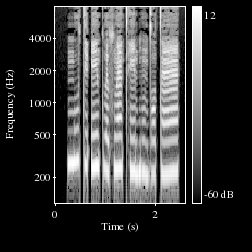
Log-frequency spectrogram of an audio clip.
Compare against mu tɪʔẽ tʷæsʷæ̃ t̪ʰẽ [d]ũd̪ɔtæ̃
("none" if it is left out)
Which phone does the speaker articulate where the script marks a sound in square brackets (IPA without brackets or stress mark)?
b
